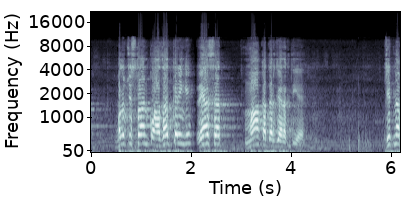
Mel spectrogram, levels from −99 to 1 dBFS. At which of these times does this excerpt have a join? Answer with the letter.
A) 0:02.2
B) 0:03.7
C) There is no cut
A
